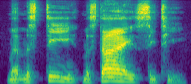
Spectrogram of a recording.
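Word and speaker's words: Mysticeti: Okay, let's see if I can find the pronunciation. I think we saw those earlier, right? Oh, here it is. Mysticity, mysticity, mysticity.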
